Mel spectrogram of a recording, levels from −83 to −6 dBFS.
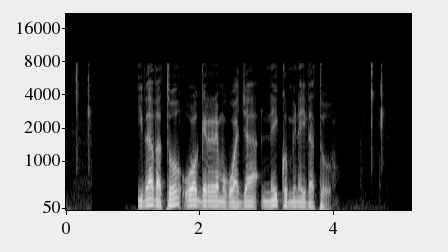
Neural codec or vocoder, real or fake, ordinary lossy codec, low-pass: none; real; none; none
